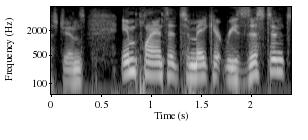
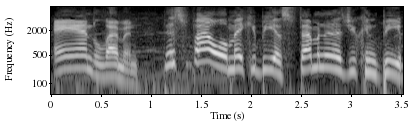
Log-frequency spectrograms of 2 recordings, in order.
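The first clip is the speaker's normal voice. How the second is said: ordinary talk, nothing marked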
